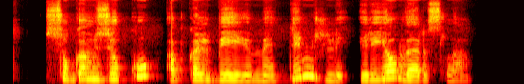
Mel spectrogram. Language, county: Lithuanian, Kaunas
